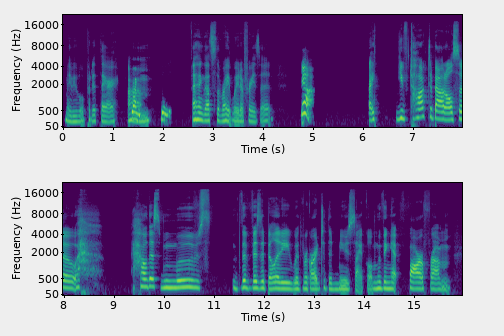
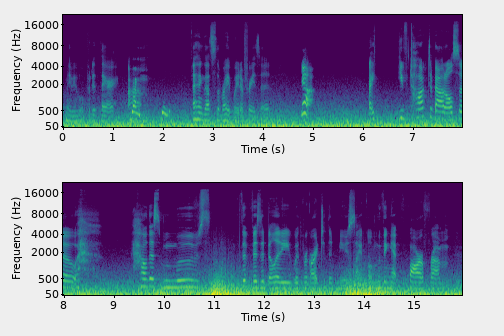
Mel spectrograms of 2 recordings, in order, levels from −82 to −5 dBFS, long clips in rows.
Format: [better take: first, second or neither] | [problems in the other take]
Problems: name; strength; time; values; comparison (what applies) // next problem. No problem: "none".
first | wind noise on the microphone; heavy; 8 dB below the speech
